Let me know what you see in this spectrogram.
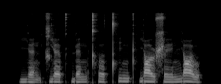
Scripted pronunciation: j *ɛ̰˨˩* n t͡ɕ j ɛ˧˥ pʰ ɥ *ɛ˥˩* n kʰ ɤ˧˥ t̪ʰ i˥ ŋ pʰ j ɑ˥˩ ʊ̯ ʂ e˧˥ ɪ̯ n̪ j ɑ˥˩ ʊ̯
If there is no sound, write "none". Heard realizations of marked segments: ɛ̰˨˩, ɛ˧˥

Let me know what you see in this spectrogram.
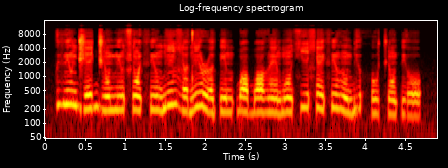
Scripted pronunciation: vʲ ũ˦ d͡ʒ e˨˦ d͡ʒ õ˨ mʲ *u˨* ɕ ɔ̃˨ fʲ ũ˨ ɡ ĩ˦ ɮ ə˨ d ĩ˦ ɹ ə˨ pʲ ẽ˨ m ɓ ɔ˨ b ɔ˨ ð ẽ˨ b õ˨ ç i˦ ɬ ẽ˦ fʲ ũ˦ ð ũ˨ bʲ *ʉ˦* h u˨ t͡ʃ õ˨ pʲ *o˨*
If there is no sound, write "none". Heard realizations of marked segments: ũ˨, u˦, o˨

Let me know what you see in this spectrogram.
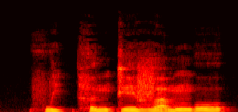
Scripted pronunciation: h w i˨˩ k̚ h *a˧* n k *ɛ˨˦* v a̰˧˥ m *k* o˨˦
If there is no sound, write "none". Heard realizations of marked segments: ə˧, e˨˦, ŋ

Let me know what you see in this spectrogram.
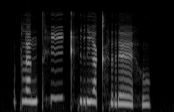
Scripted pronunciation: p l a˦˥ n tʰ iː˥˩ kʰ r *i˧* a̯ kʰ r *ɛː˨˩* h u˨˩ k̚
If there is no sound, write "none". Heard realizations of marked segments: i˧, ɛː˨˩

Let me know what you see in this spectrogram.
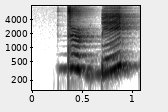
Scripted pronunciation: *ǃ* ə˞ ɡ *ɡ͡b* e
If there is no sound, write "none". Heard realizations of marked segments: d, ɡ͡b

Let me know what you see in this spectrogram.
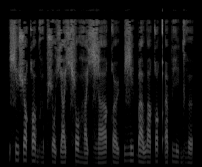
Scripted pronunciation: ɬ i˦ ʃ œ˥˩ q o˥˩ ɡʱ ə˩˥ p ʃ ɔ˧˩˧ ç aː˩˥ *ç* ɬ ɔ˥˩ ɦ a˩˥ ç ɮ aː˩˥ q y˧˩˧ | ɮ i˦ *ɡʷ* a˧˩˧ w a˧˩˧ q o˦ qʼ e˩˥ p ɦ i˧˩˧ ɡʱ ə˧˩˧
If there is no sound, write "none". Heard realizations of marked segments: ç, ɓ

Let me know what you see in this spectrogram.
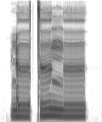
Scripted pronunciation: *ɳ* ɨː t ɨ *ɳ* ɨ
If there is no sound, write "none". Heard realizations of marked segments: ɳ, ŋ

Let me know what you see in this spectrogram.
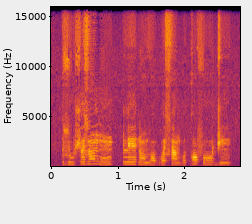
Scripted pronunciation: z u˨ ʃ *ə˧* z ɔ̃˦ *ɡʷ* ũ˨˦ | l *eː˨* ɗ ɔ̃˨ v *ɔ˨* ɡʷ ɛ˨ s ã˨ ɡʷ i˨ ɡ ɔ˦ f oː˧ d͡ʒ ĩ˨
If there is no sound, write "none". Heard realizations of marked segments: ə˧, ɡʷ, eː˧, ɔ˨

